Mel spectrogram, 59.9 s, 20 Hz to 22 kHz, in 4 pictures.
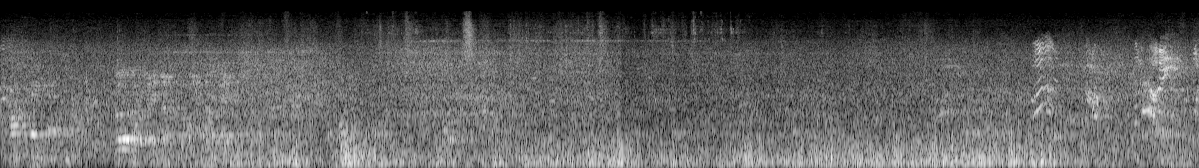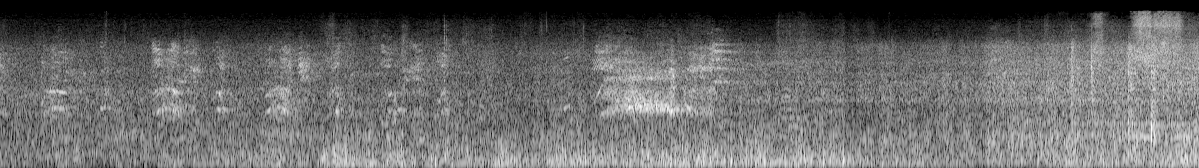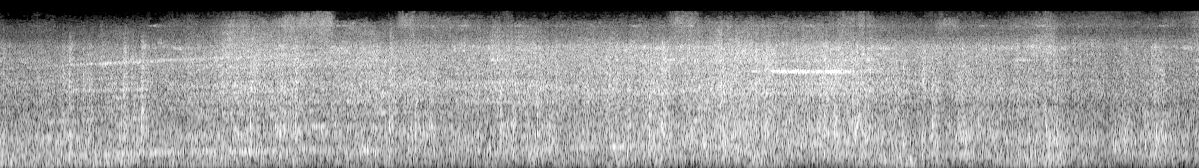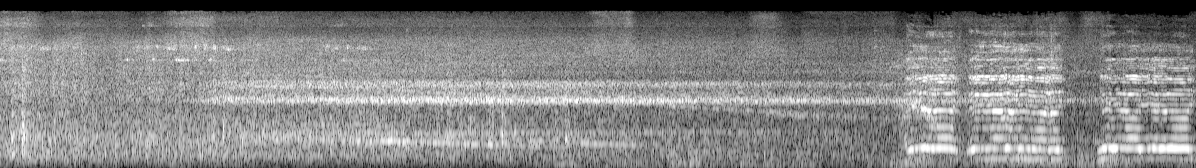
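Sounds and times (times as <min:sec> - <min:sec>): steady high tone: 0:47.3 - 0:57.6.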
